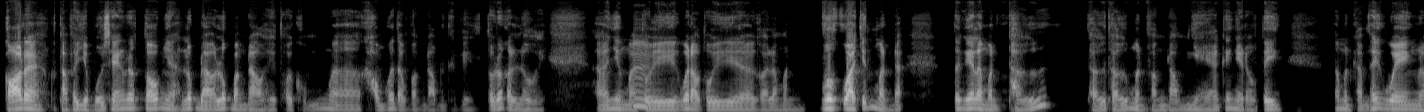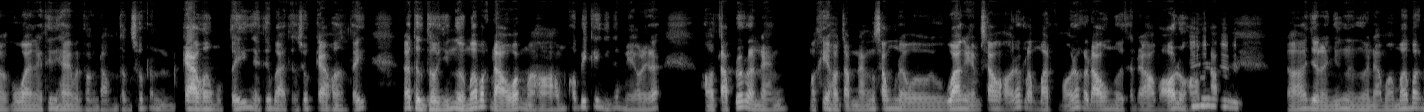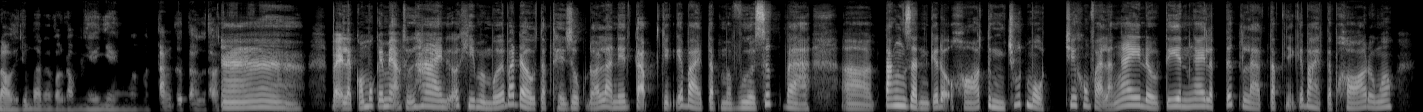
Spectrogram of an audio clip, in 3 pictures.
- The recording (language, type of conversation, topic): Vietnamese, podcast, Bạn có mẹo đơn giản nào dành cho người mới bắt đầu không?
- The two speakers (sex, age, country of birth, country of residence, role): female, 30-34, Vietnam, Vietnam, host; male, 35-39, Vietnam, Vietnam, guest
- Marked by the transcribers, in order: tapping; unintelligible speech; unintelligible speech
